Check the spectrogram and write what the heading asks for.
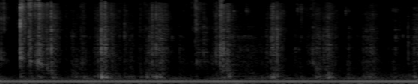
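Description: A person crunchily chewing a mouthful of Cheetos Pretzels, a regular run of crisp crunches about three a second, over a steady low hum.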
